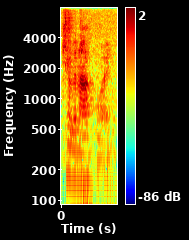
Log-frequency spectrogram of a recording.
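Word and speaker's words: Kevyn Aucoin: by the amazing late kevin aquin aquan i'm probably saying that wrong and i'll fine no that's how you say it kevin aquin who was a huge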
